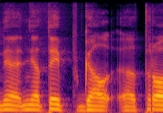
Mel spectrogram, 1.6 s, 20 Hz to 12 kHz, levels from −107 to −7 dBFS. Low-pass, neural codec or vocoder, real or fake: 10.8 kHz; autoencoder, 48 kHz, 128 numbers a frame, DAC-VAE, trained on Japanese speech; fake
